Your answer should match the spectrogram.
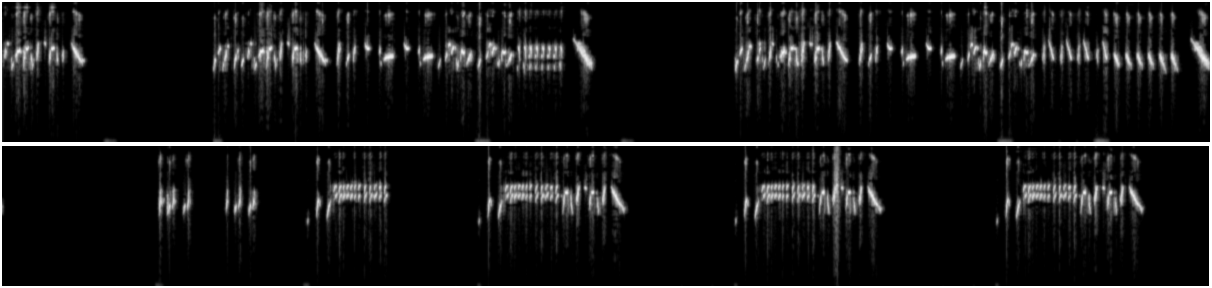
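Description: European goldfinch singing: long twittering runs of rapid chirps, then from about halfway through shorter, similar phrases repeated roughly every two seconds.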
